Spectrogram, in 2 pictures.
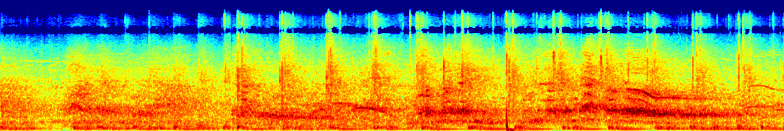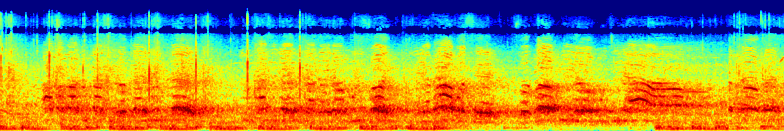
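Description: Fans clap their hands in rhythm close by.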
